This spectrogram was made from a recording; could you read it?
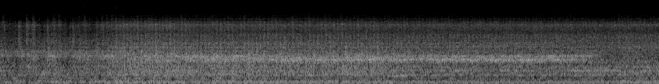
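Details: Nissan GA16DE petrol engine first start after repair: steady even idle with light ticking patter and faint mid-pitched hum; normal idle.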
